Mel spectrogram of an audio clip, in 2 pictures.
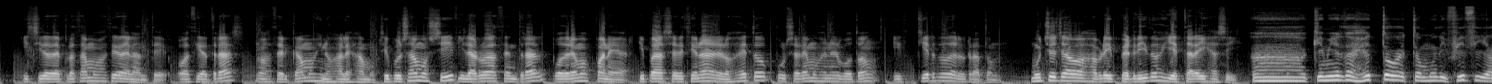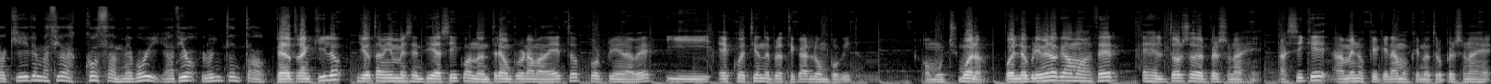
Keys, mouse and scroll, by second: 2.4-4.1 scroll down 1, 4.1-7.1 shift+middle drag, 7.8 click, 8.8 drag, 9.2 click, 9.9 click, 10.4 click, 12.1 click, 12.6 click, 14.1-15.5 drag, 16.5 ctrl+z, 17.4 click, 18.2 ctrl+z, 19.3-20.6 drag, 21.7 ctrl+z, 22.6 click, 23.7 click, 28.8-29.8 scroll up 1.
